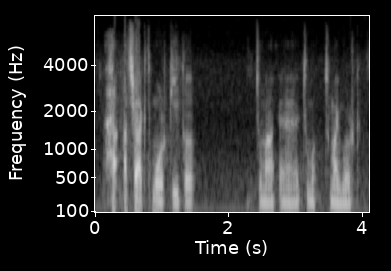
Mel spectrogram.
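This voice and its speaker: The sound is dry and close with no echo as a man with a non-native accent speaks at a fairly slow pace. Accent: foreign. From Lebanon. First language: Arabic. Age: 40s. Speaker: psychic reader and healer. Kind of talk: radio interview. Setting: Skype call. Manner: halting, many fillers.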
